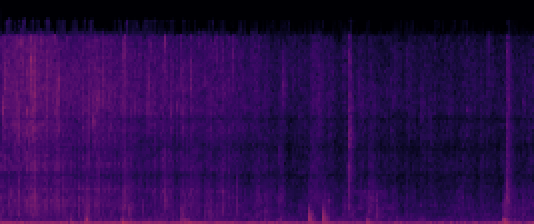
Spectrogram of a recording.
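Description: Quesadilla frying in a pan, a steady close sizzle with occasional sharp crackles and pops.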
